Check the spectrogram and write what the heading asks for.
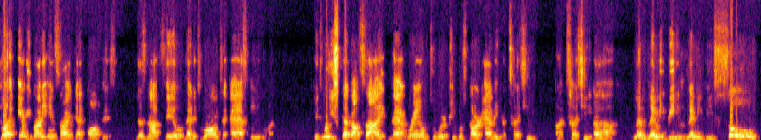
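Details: Stuttering in a male who says he was born with it, has struggled since childhood, and is much better now; word repetitions heard.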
